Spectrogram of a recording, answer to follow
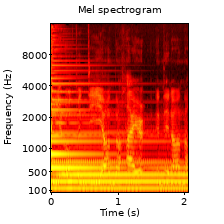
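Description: A D minor chord strummed once on a guitar high on the neck, right at the start, then left to ring steadily.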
